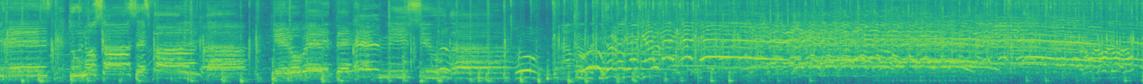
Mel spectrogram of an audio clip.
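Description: A group of voices singing together without instruments; in the second half many voices hold long, wavering notes at once.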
